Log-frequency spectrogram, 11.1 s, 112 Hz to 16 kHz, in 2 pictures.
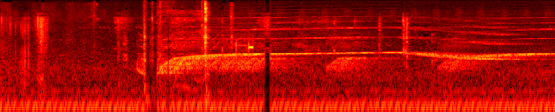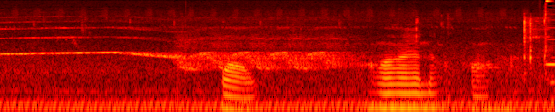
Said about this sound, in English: Oh yeah, guys, I did change the sirens since the last time I recorded a 5PD episode. Listen to these bad boys.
